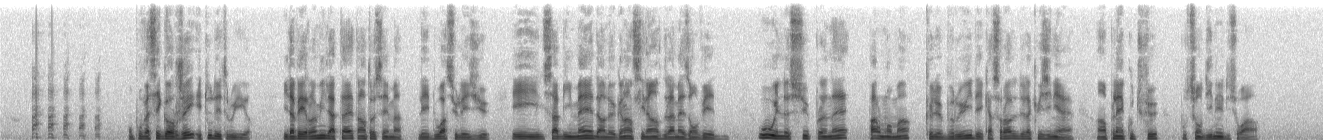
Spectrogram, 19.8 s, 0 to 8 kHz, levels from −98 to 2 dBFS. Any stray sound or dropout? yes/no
yes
